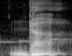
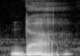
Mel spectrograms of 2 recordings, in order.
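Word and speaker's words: ड: That single Sanskrit sound is duh, which is like a d in English. But in Sanskrit, this sound you curl your tongue back to pronounce it.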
